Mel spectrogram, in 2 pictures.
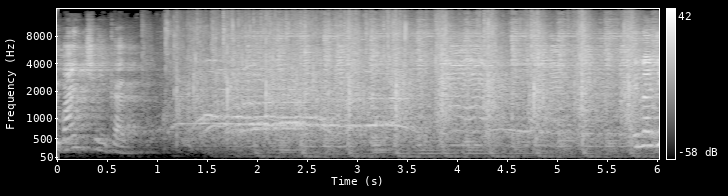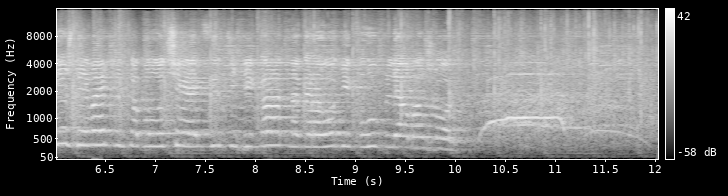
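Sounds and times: hands clapping: 0:00.8 - 0:12.0.

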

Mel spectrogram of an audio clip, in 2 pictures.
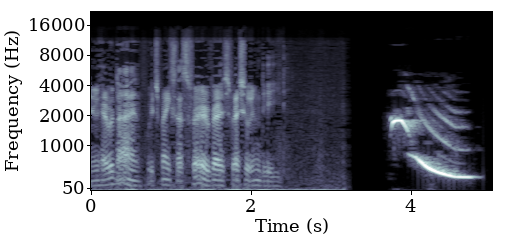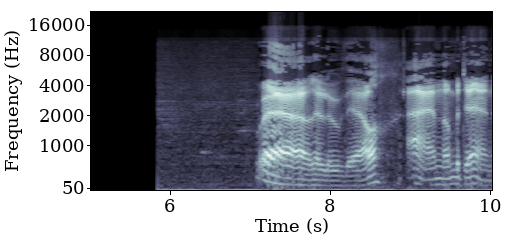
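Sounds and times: cartoon chirp and falling glide: 0:03.8 - 0:04.9.

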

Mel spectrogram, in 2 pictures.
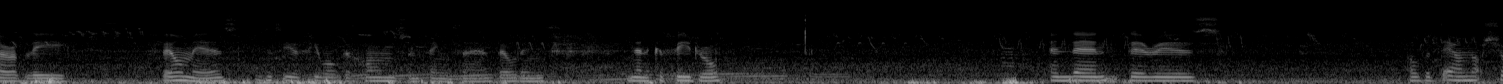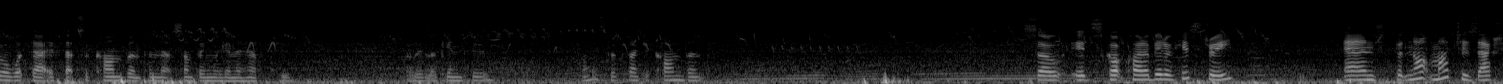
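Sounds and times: distant bird chirps: 0:00.0 - 0:30.0
wind buffeting microphone: 0:00.0 - 0:30.0
dull low thumps: 0:20.7 - 0:29.1.

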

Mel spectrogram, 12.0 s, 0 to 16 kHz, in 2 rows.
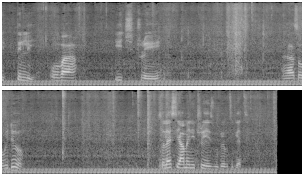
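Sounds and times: engine running steadily: 0:00.0 - 0:11.5
hands working soil in trays: 0:00.3 - 0:06.4.

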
